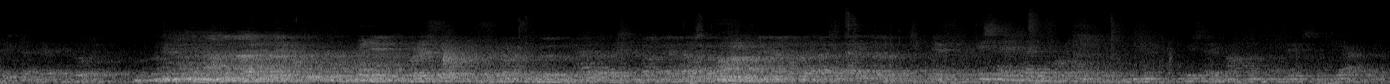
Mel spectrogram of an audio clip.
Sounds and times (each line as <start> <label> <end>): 1.4 soft laughs follow 4.3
